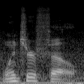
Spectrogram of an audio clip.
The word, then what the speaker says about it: Winterfell: Winterfell, right? Am I saying it right this time? Okay. – Winterfell.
